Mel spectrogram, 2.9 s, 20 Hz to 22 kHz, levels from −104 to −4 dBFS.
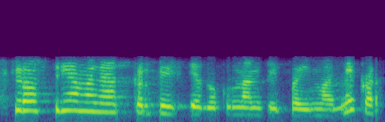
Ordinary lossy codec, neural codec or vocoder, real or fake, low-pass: Opus, 16 kbps; codec, 32 kHz, 1.9 kbps, SNAC; fake; 3.6 kHz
